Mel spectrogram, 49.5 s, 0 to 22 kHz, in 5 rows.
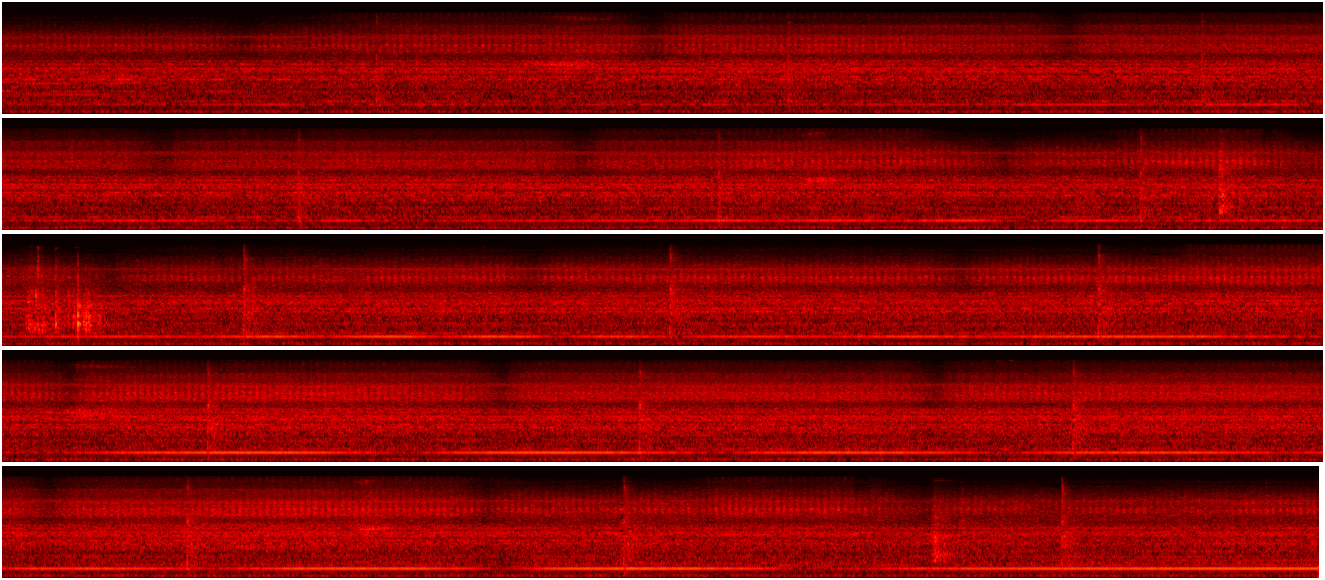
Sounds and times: Power tool: 0:00.0 - 0:49.5.

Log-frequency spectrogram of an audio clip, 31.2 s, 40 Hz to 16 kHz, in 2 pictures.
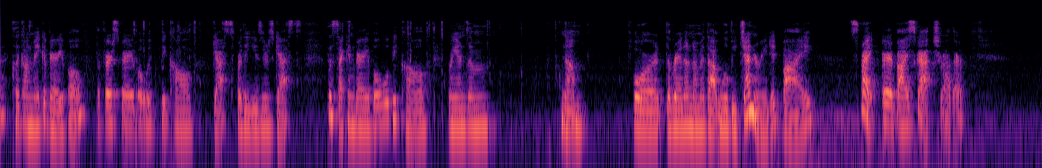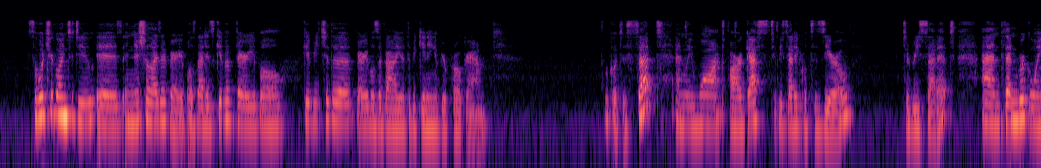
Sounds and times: Speech: 0:00.0 - 0:07.4, 0:08.3 - 0:14.5, 0:16.0 - 0:23.0, 0:24.6 - 0:28.5, 0:29.2 - 0:31.2.

